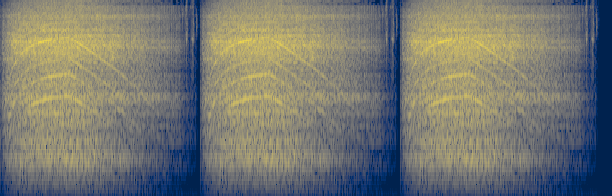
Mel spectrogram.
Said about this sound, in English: That was difficult because Rocco had to drill through a wall to locate the air vent, and the wall's material proved more substantial than Rona's map had shown.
